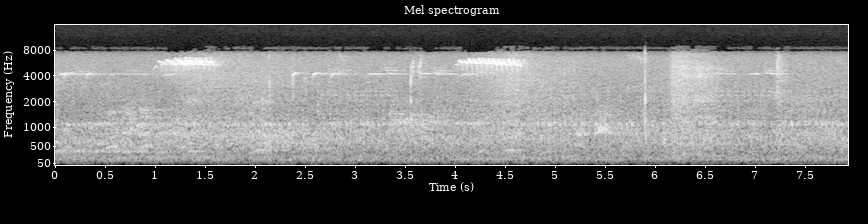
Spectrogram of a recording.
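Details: Waxwing in the Urals giving two short, high, thin trills about three seconds apart, each lasting under a second, over a steady broadband hiss with a few faint clicks.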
